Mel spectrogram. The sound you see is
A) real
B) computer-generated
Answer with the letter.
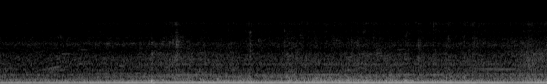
A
